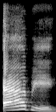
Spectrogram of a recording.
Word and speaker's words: Abbe: So is that the spelling of your name is Abbe and not Abby, but when people see the spelling Abby, they know how to pronounce it?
